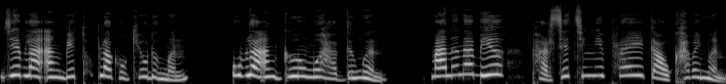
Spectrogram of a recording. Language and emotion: Bodo, surprised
